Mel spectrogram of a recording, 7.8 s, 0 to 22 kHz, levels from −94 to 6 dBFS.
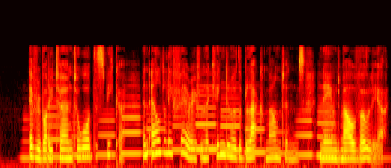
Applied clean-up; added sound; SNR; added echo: none; Wind instrument, woodwind instrument; 8 dB; none.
